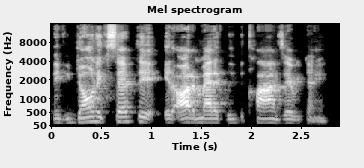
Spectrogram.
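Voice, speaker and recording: A woman hosting a casual livestream, chatty and expressive, talking to her viewers as y'all. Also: a bass voice, racing, poor audio. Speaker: YouTube livestream host.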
